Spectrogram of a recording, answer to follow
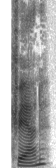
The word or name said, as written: kværne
